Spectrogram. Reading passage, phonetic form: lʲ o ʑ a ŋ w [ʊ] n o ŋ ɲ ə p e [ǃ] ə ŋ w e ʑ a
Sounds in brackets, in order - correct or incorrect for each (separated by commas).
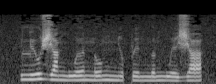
incorrect, incorrect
